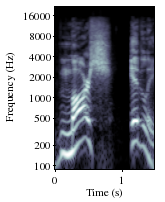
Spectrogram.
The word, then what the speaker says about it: Marche: It's Marche, Italy. It's spelled M-A-R-C-H-E.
